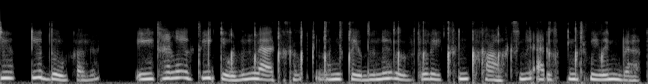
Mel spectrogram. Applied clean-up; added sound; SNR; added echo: neural diffusion model UNIVERSE++.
